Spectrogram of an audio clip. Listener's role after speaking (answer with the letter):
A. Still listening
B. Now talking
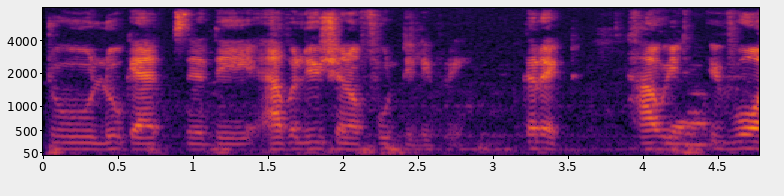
A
